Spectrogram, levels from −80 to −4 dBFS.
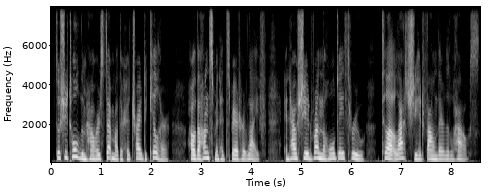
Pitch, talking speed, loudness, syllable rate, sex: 225 Hz, 260 wpm, -19 LUFS, 6.0 syllables/s, female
